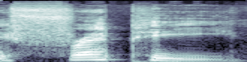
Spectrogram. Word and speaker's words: Fraπ: this is a puzzle by frappy that's how i was told i should pronounce this name um and the puzzle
